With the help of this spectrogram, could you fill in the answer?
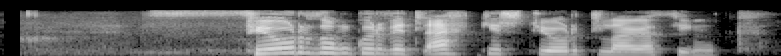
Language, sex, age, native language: Icelandic, female, 30-39, Icelandic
